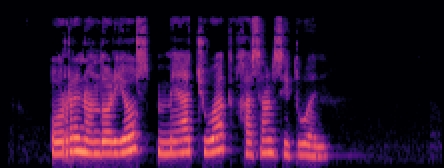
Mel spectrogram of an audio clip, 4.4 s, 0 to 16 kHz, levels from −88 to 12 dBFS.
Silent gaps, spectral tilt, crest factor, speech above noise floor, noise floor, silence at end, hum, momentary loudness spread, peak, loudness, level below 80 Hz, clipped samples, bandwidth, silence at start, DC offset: none; -4.5 dB/octave; 16 dB; 54 dB; -75 dBFS; 1.2 s; none; 10 LU; -6 dBFS; -21 LUFS; -74 dBFS; under 0.1%; 11.5 kHz; 0.5 s; under 0.1%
